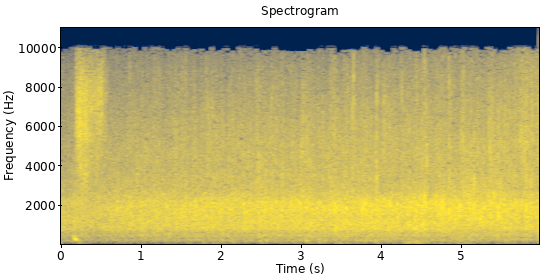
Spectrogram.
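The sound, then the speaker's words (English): Steady, dense applause from an audience fills the whole stretch at an even level, a broad hiss of many hands clapping together after a song, with no voices rising above it. “Yeah, I can't believe you're clapping at that song, but I mean, hopefully you're clapping because it's like, whoa, there's a lot of truth in that song.”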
